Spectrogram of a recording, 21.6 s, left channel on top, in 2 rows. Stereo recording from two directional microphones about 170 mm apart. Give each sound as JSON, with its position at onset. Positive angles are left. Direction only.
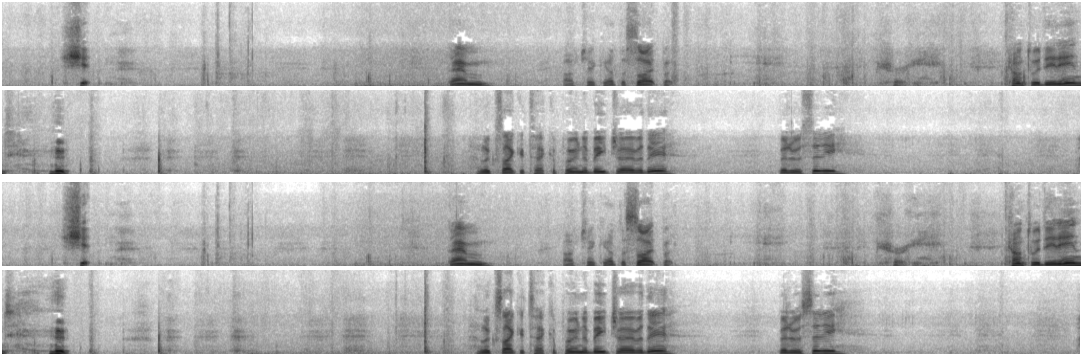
{"t": 0.6, "sound": "a sound", "side_deg": -30}
{"t": 4.5, "sound": "speech", "side_deg": -35}
{"t": 5.6, "sound": "speech", "side_deg": -45}
{"t": 8.7, "sound": "speech", "side_deg": -35}
{"t": 15.5, "sound": "speech", "side_deg": -25}
{"t": 18.6, "sound": "speech", "side_deg": -35}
